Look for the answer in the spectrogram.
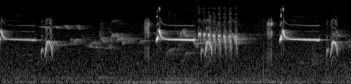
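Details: Prinia, female and male, giving sharp clicking pulses followed by long level whistles and a dense buzzy trill, phrases separated by short pauses.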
